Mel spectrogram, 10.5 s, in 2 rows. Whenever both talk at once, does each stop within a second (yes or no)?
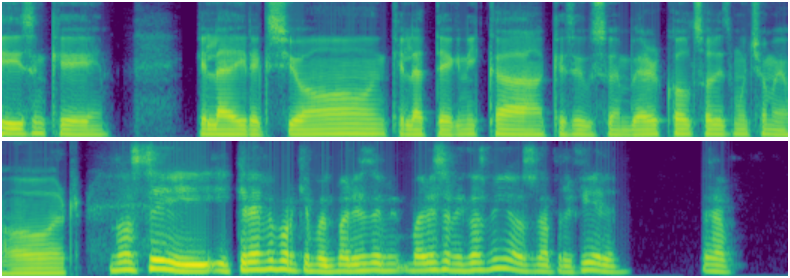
yes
